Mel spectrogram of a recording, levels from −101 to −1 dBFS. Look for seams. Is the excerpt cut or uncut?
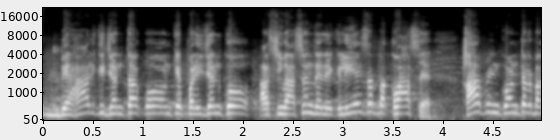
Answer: uncut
